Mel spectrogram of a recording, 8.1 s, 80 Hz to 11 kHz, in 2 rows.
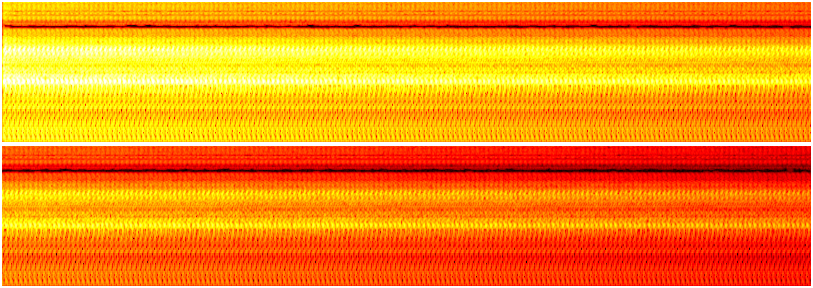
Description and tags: fdbck50xf49delay24ms
A 24 ms delay effect with strong feedback and applied to the sound of snapping ones fingers once.
cross, feedback, echo, synthetic, delay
